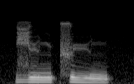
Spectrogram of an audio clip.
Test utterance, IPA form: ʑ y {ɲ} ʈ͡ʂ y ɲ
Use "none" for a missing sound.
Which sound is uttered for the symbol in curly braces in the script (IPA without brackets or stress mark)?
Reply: ɲ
